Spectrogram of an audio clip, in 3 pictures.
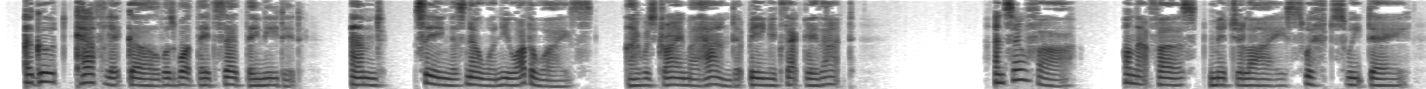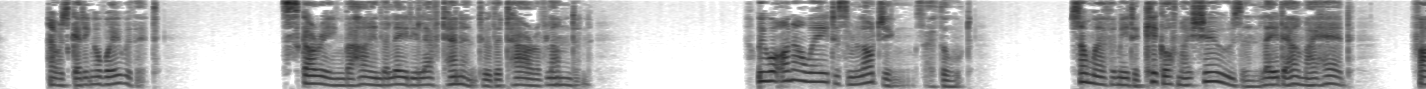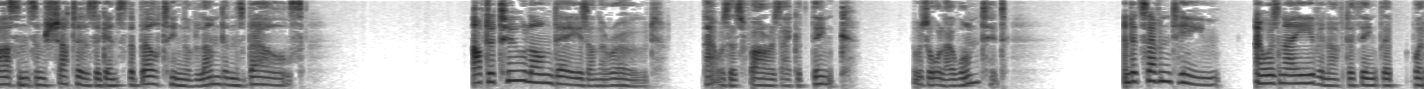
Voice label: UK Historical Fiction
